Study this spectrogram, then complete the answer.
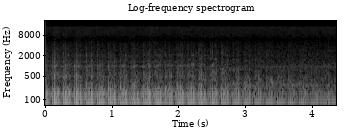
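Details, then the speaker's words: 1986 BMW 528e after weeks of repairs (coolant temp sensor, thermostat, O2 sensor, fuel pressure regulator, cleaned idle air valve), first start: loud, low chuffing exhaust about three pulses a second at idle, black smoke and fuel smell; running rich, cause not found. "just so loud sound smoke is black I can kind of see it I can smell it too"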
